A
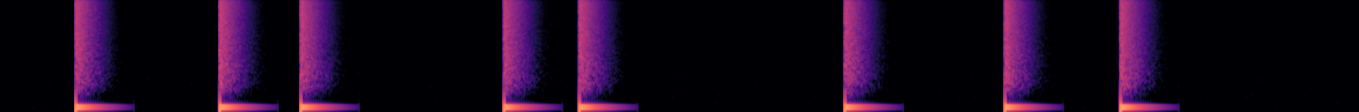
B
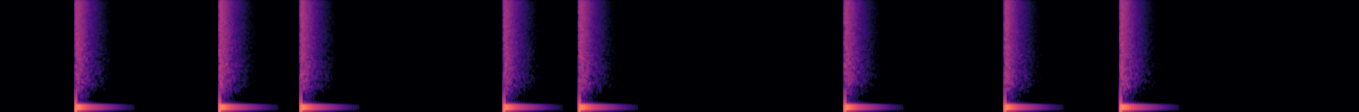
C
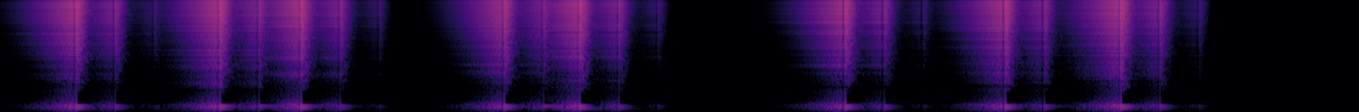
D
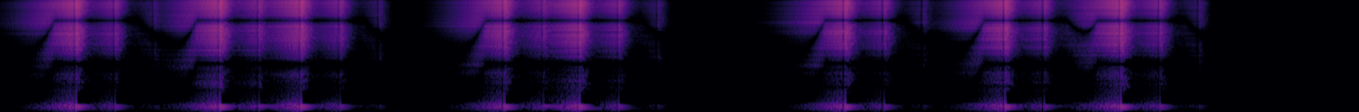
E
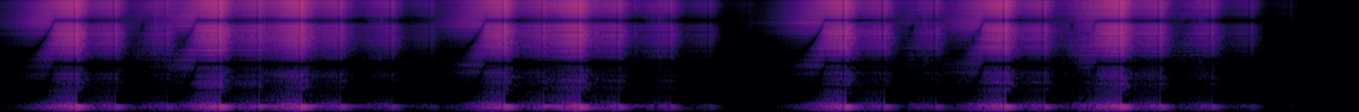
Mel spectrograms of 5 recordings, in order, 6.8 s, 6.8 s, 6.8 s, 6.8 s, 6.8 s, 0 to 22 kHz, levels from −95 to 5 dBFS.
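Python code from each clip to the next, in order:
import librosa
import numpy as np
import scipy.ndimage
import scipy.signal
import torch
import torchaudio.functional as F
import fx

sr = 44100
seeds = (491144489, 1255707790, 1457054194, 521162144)

y1 = fx.upward_expand(x, sr, threshold_db=-26.0, expansion=1.5)
y1 = F.gain(torch.from_numpy(y1), -4.5).numpy()
y2 = fx.spec_swells(y1, sr, rise_s=0.56)
y2 = np.diff(y2, prepend=0.0)
y2 = fx.echo_feedback(y2, sr, ms=196, feedback_pct=16, wet_db=-10.0)
y2 = F.gain(torch.from_numpy(y2), -7.0).numpy()
y3 = fx.peak_eq(y2, sr, hz=8500.0, db=6.0, octaves=0.77)
y3 = fx.env_phaser(y3, sr, low_hz=390.0, high_hz=2100.0, full_db=-40.5)
y3 = F.gain(torch.from_numpy(y3), -1.0).numpy()
y4 = fx.hpss(y3, sr, part='harmonic', gain_db=9)
y4 = scipy.signal.sosfilt(scipy.signal.butter(2, 71.0, 'highpass', fs=sr, output='sos'), y4)
y4 = y4 + 10.0 ** (-15.0 / 20.0) * np.pad(y4, (int(454 * sr / 1000.0), 0))[:len(y4)]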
